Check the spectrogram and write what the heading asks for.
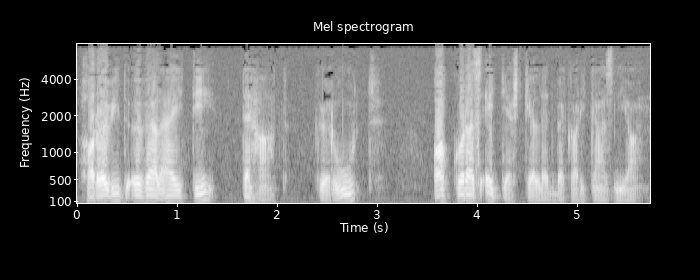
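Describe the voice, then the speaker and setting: A man reading out a pronunciation test, saying each word slowly and deliberately and giving instructions in a formal read-aloud style. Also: deep voice, expressive, dark tone, slightly rough, no echo, lo-fi sound. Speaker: test reader.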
